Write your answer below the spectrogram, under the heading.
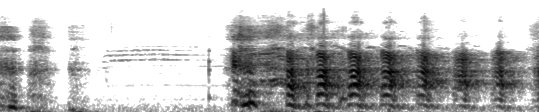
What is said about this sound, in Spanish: Miau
